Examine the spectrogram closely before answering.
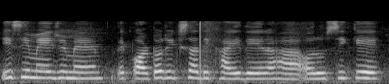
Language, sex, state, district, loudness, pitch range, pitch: Hindi, female, Gujarat, Valsad, -16 LUFS, 265-300 Hz, 280 Hz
